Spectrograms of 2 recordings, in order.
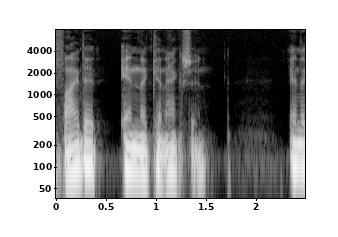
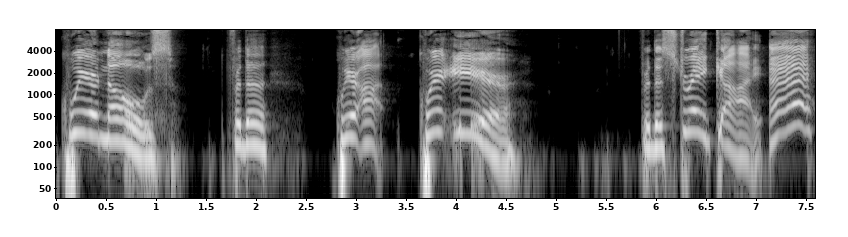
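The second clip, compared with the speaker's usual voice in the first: put-on higher-pitched character with a New York accent; brash New Yorker talking in a raised pitch; Mister Coffee; 12 semitones higher, slower than usual. New Yorker fumbling a TV show's name, high brash voice.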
